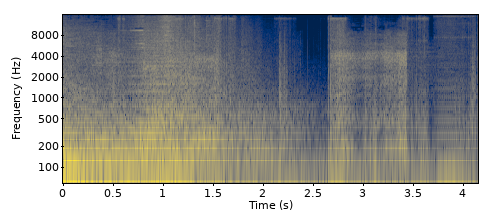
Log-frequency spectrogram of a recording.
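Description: Trailer sound effects: a deep cinematic boom at the start that fades away over about two seconds, then short glitchy crackling bursts near the end that stutter and cut off.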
